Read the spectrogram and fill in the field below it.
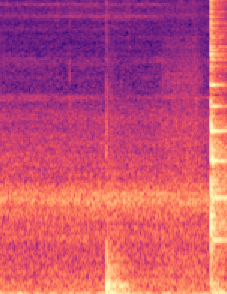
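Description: A bowl knocks lightly against a table.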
